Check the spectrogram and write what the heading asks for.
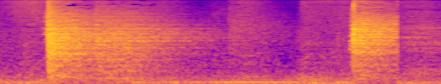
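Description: Two sharp wooden knocks about a second and a half apart: a hanbo, a short wooden staff, striking a long wooden staff.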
